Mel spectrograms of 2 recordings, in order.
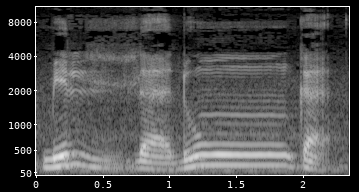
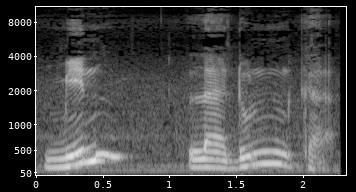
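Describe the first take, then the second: First: The n merges into a short, unnasalized l. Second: The n is pronounced separately before the l. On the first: The speaker calls it right. "tanpa panjang, tanpa digunnahkan atau dengan tanpa sengau" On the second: The speaker calls it wrong. "memisahkan ... mengizharkan bacaan nun dan bacaan lam"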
